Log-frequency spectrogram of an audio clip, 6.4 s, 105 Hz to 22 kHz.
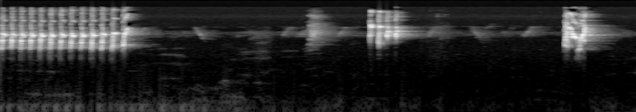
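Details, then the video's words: Two-and-a-half-month-old lovebird with fighter-style singing. The clip opens on a rapid, even, buzzy trill lasting over a second, then falls quiet apart from two later harsh chirp bursts, with a low background hum. "Lovebird paud 2,5bulan Fighter abiz!"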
